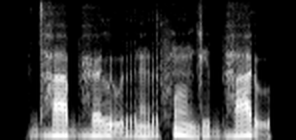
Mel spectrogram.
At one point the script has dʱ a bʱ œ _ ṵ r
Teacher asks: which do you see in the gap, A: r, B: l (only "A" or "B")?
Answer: B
